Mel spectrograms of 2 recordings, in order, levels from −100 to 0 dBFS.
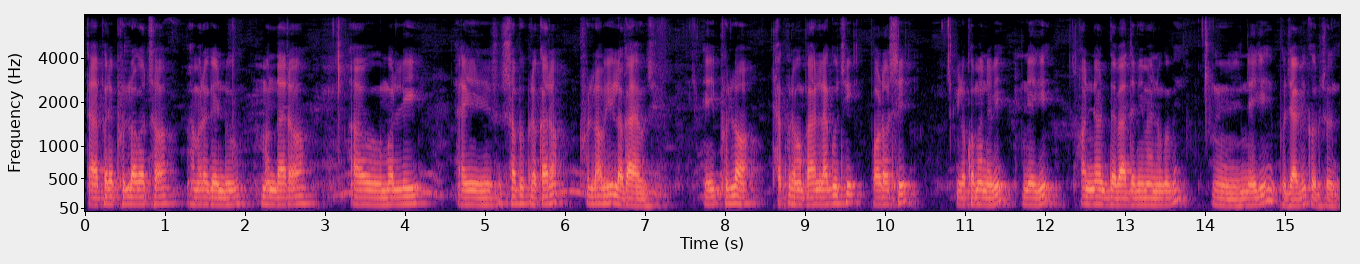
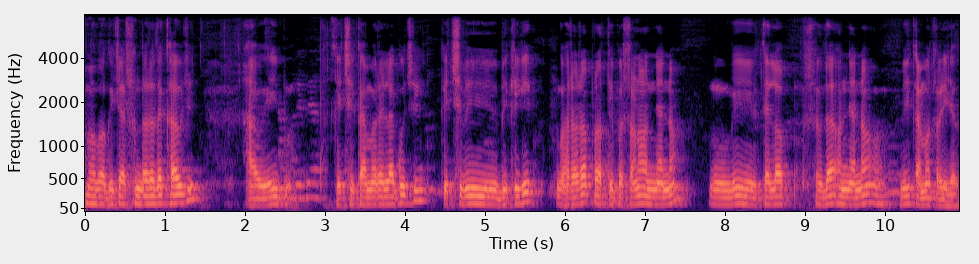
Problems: background sounds at intervals, background conversations at intervals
